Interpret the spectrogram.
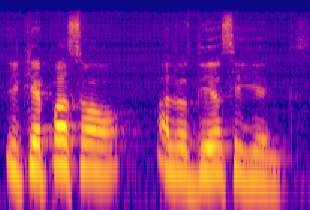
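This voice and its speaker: A male pastor with a high-pitched voice preaches emphatically at a moderate pace. He poses rhetorical questions and lets the ends of his phrases drop away quietly.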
